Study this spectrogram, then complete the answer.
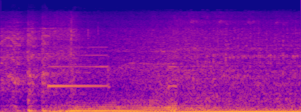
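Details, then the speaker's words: Jeep XJ restored toward stock, first start after fitting new center-inlet exhaust with joined tailpipe and tightened clamp, checking for leaks: steady, even low rumble with no ticking or puffing; sounds stock and sealed, squeaky belt noted. "Sounds nice and stock. Shut her down before I get fumed out here."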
